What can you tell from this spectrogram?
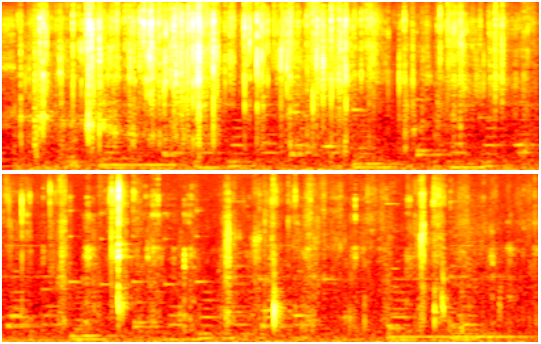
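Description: The plastic film wrapper of a convenience-store triangle kimbap is torn open and crinkled for the first three seconds or so. Then the crisp seaweed-wrapped rice ball is bitten into and chewed, with scattered crunching clicks, over background music.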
